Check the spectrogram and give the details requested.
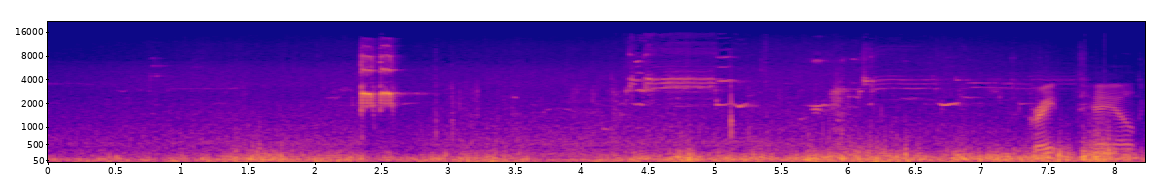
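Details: A male Great-tailed grackle (Quiscalus mexicanus) sings, mate calling, at a pond at Prince Rd and I-10 in Tucson: a ringing metallic note, a buzzy harsh phrase, then quick rising whistled sweeps, over low traffic rumble.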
